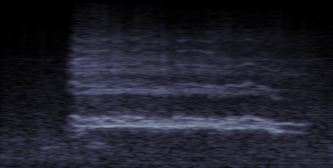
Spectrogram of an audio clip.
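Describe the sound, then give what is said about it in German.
A single sustained tire squeal from a car braking hard during brake tests. The loud, high-pitched screech lasts about a second and a half over faint background noise, then cuts off. “Bremsversuche. Immer wieder Bremsversuche. Sie sind die Grundlage für die beste, das heißt wirksamste Abstimmung der Bremsanlagen.”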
